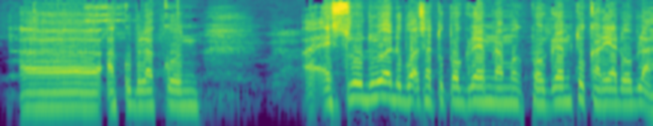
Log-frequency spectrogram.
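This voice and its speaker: Through noticeable background noise, a man talks at a moderate pace and a fairly high pitch, with ordinary pitch variation. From Malaysia, Negeri Sembilan (Seremban). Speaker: actor. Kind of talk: casual chat. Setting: cafe.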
